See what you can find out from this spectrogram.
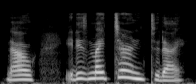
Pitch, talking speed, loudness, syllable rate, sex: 240 Hz, 215 wpm, -18 LUFS, 4.6 syllables/s, female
